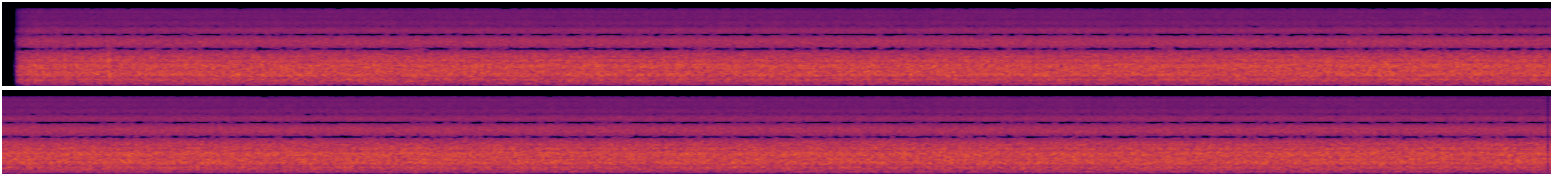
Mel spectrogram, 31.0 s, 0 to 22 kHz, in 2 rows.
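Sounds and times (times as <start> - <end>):
waterfall roaring: 0.2 - 30.9.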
